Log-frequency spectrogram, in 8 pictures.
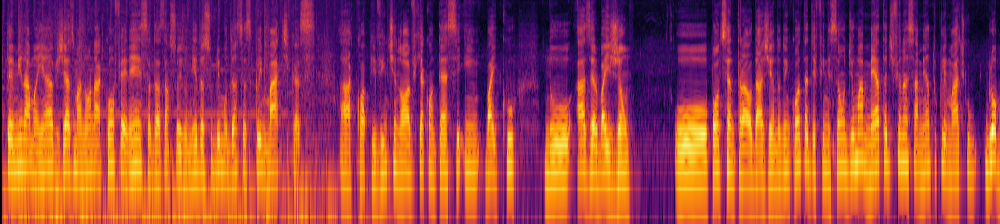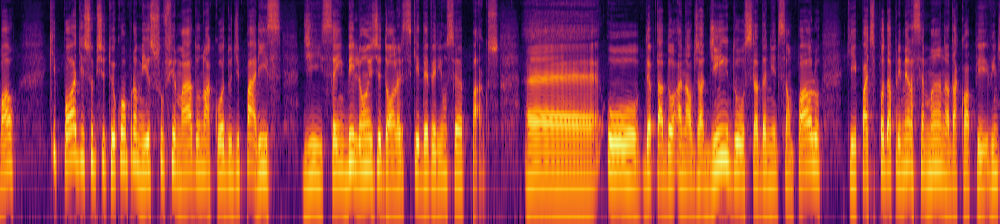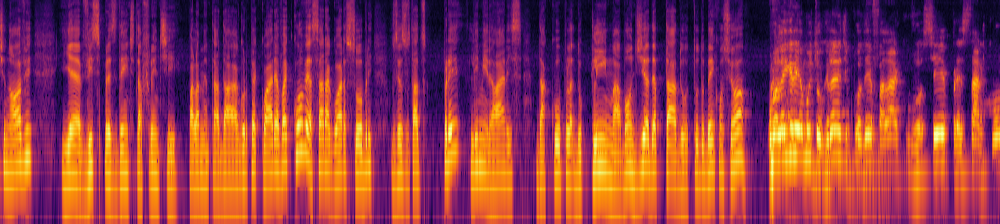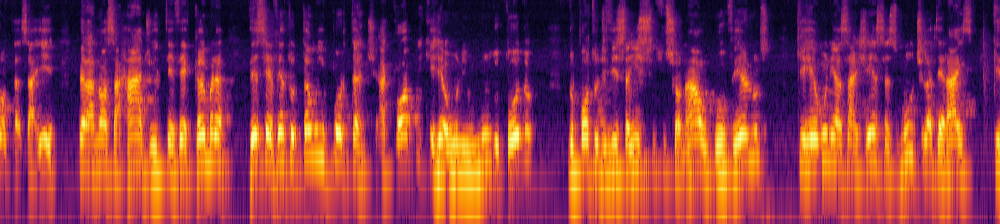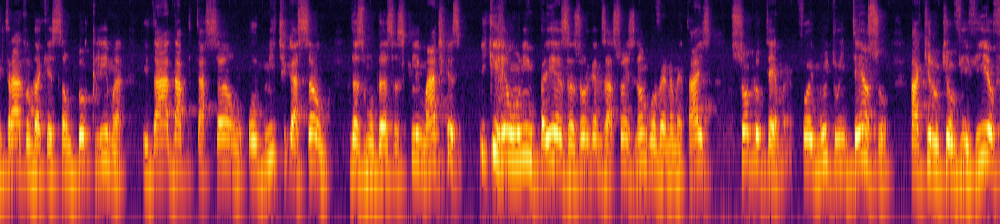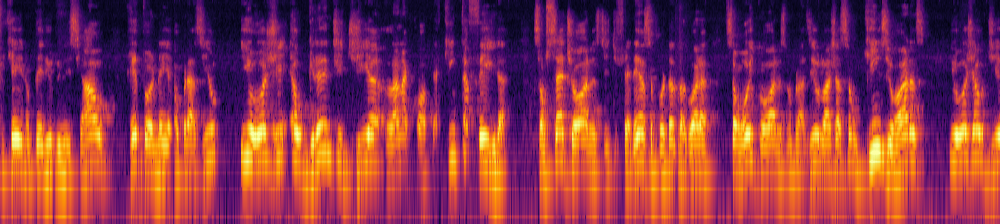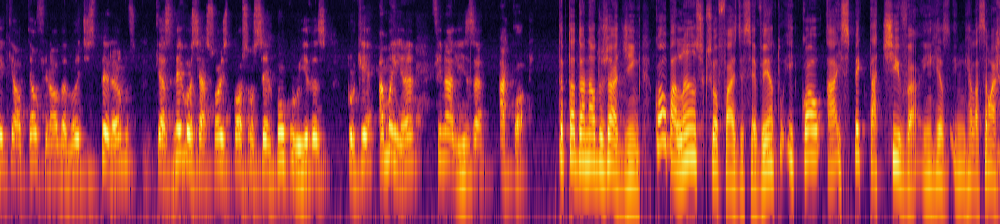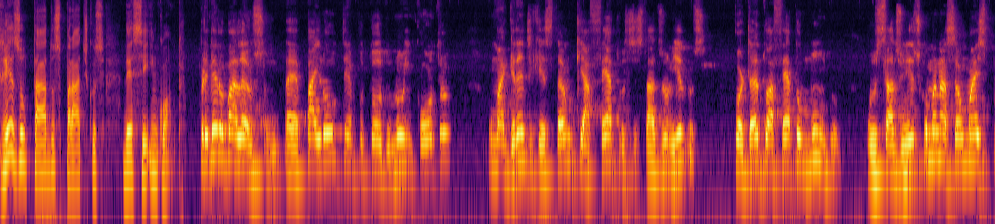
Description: • Entrevista - Dep. Arnaldo Jardim (Cidadania-SP)
Programa ao vivo com reportagens, entrevistas sobre temas relacionados à Câmara dos Deputados, e o que vai ser destaque durante a semana.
